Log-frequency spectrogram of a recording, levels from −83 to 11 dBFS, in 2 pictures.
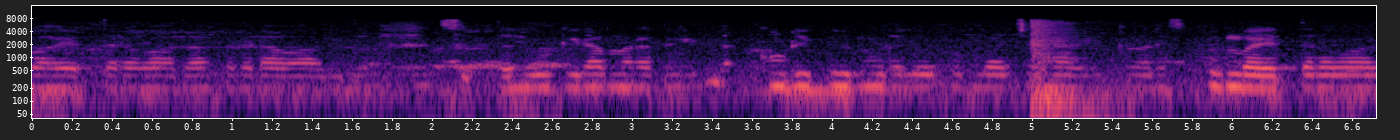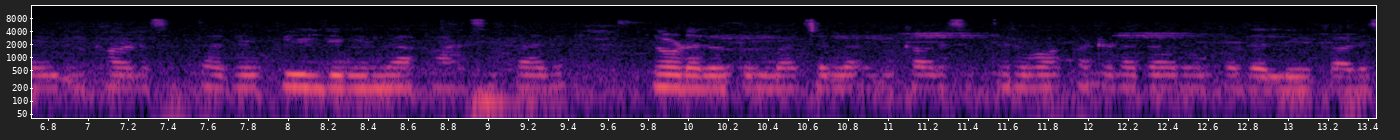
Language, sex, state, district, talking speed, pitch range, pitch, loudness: Kannada, female, Karnataka, Dakshina Kannada, 115 wpm, 195-205 Hz, 200 Hz, -33 LUFS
